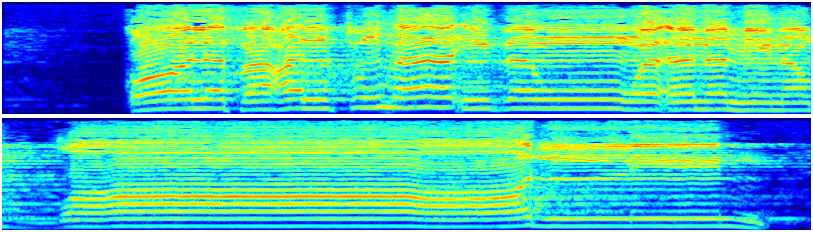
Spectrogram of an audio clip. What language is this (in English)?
Arabic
